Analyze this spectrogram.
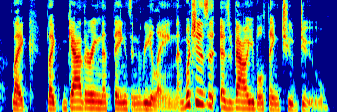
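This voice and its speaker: Vocal fry from a woman with a fairly low pitch, lively intonation and a moderate pace. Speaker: podcast host, tech builder. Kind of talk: casual interview chat.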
